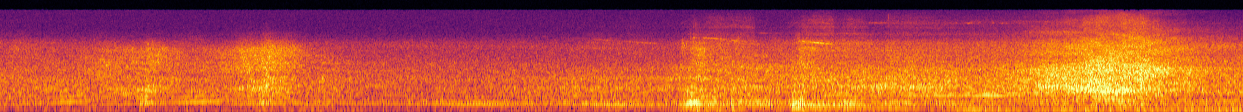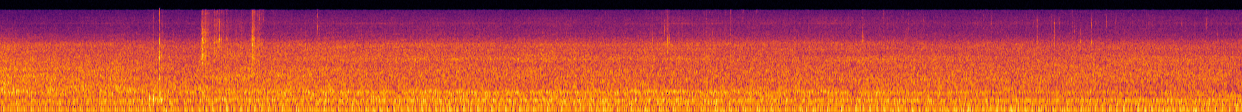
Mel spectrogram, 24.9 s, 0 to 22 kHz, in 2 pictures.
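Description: Mercedes-AMG GT R Pro's twin-turbo V8 through an FI exhaust: the engine note falls as the car slows, with two sharp cracks about seven and eight seconds in and a brief loud rush of noise around eleven seconds, then it runs steadily at a low, even note.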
